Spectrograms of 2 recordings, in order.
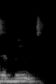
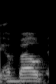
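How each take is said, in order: First: "a boot" with a long oo for "about"; "a boot", ending in a clear oot; mock Canadian pronunciation. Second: Said in the usual way. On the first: Shown as a demonstration. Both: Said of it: "you say about as a boot".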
